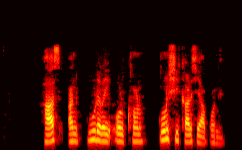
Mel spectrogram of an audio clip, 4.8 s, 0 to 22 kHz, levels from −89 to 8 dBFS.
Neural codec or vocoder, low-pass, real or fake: none; 7.2 kHz; real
